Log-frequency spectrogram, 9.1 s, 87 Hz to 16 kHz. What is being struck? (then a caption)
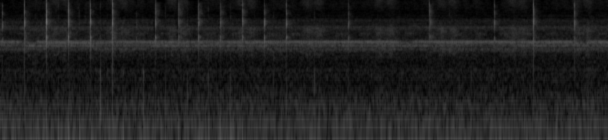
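Wooden spring clothespin. A small wooden spring clothespin is held in the fingers close to the microphone and snapped open and shut. It gives about 19 short, dry, bright clicks at an uneven pace over a quiet background with a steady faint high tone and low hum.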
